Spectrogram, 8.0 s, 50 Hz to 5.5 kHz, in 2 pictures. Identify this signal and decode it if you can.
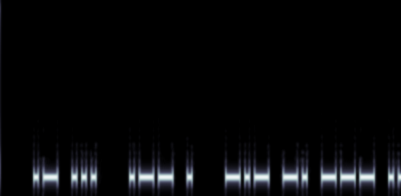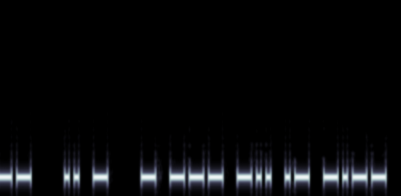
Morse code, heard as a keyed tone, about 25 wpm, 600 Hz. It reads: AS WE KNOW IT TODAY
